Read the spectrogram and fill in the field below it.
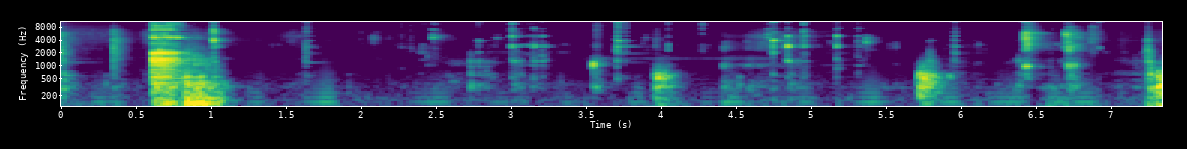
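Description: glasses clinking

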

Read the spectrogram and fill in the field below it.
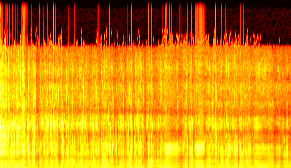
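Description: farting

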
